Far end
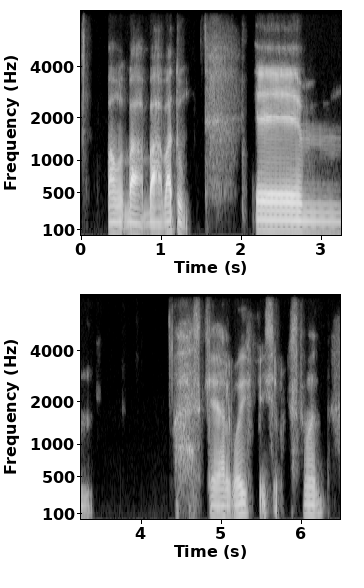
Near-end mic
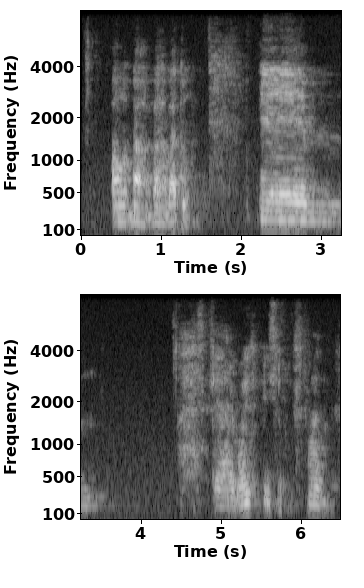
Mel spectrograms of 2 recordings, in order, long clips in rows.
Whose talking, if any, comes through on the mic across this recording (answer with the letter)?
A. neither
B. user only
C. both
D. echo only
D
